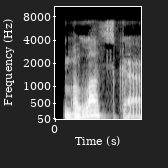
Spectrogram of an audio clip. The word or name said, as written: Mollusca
